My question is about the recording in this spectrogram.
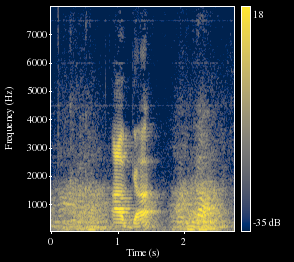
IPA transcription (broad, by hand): ɑgɑ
